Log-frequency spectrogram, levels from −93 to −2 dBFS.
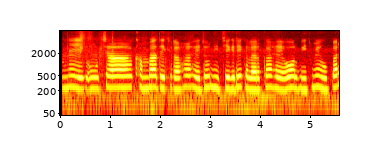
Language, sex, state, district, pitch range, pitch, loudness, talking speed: Hindi, female, Himachal Pradesh, Shimla, 225-245 Hz, 235 Hz, -18 LUFS, 170 wpm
